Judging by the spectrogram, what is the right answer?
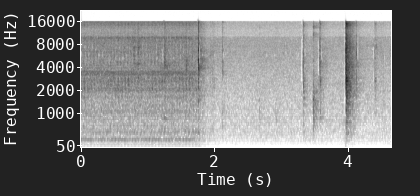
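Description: Excalibur scroll saw running with a steady hum, then shut off just under two seconds in as the cut is finished. After it, a few light clicks and one sharp knock about four seconds in.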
